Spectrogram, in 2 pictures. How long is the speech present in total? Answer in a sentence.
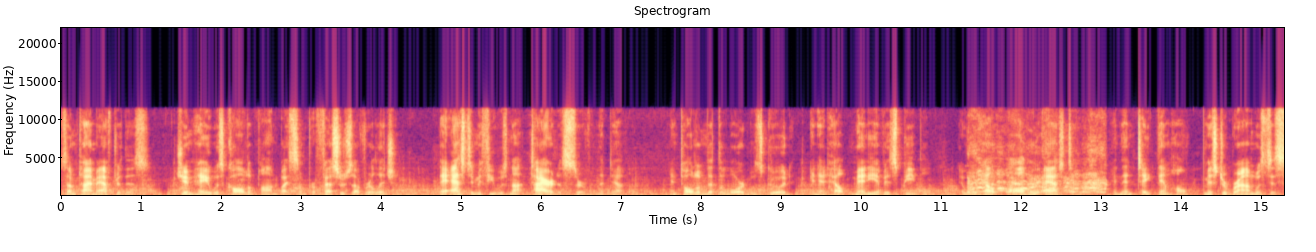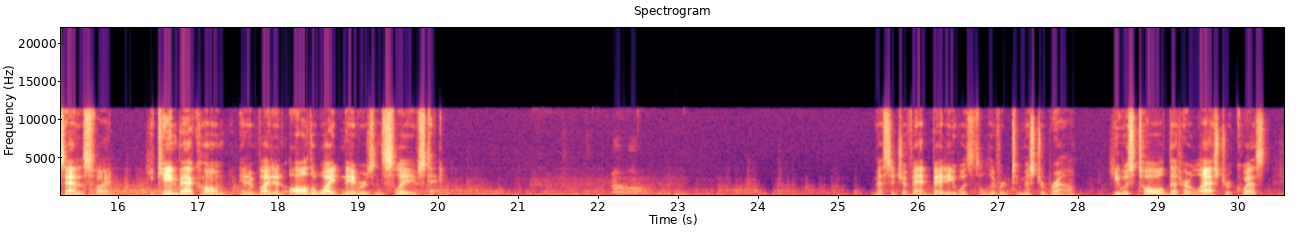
You can hear the speech for 25 seconds altogether.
